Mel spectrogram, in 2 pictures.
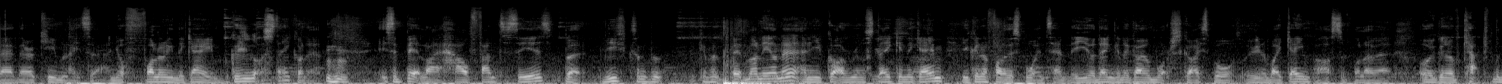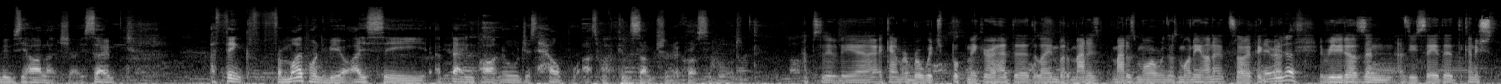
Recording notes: At the SportsPro Media Fan conference at the new Tottenham Hotspur stadium on London in September 2019.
